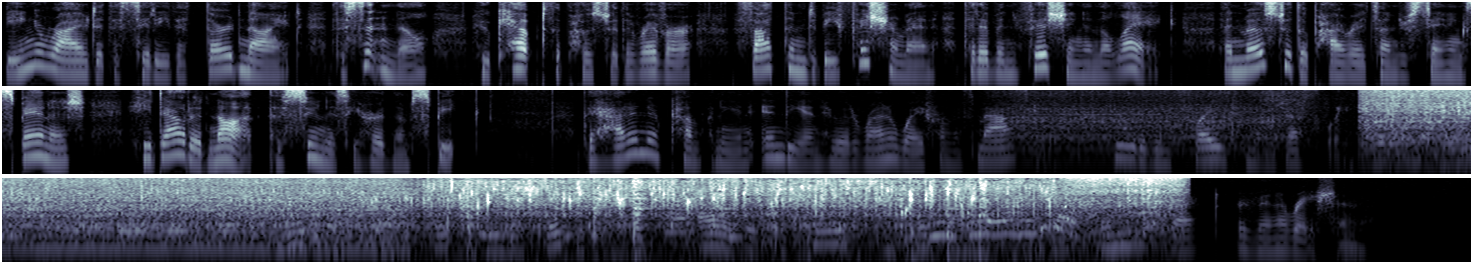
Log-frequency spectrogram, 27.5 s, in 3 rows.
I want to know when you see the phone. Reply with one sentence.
The phone can't be heard in this clip.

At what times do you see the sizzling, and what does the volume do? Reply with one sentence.
You can hear the sizzling from 18.1 to 25.8 s, getting louder.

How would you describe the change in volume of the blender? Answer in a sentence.
The volume of the blender goes up.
